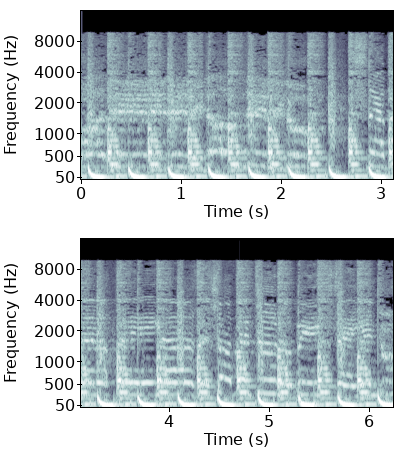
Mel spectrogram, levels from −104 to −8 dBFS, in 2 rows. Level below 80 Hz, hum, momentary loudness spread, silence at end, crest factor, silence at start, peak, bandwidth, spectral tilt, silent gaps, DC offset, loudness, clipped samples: -14 dBFS; none; 1 LU; 0 s; 10 dB; 0 s; 0 dBFS; 10.5 kHz; -5 dB/octave; none; under 0.1%; -12 LUFS; under 0.1%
